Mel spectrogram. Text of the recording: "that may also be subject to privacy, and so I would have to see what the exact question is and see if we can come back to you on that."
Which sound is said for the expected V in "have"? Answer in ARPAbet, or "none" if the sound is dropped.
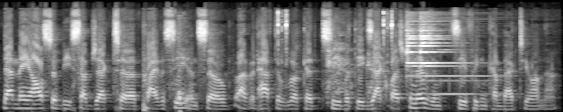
F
